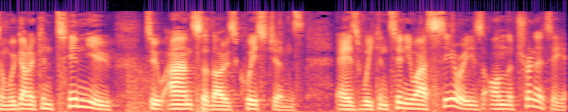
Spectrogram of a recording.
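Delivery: normal talking voice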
